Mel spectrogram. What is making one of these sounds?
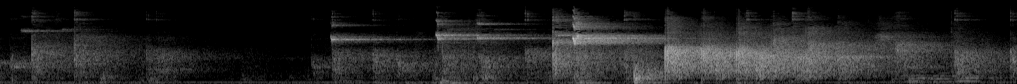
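A table tennis ball clicks sharply back and forth off paddles and the table, echoing in a large hall.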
